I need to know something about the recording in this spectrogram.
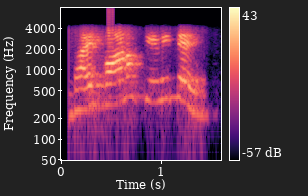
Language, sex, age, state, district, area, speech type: Odia, female, 60+, Odisha, Gajapati, rural, conversation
